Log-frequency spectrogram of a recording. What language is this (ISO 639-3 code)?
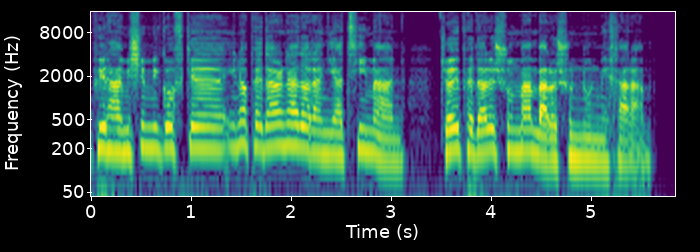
fas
